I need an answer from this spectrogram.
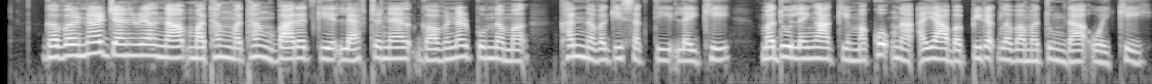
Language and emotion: Manipuri, neutral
